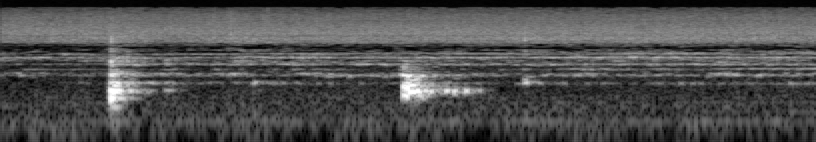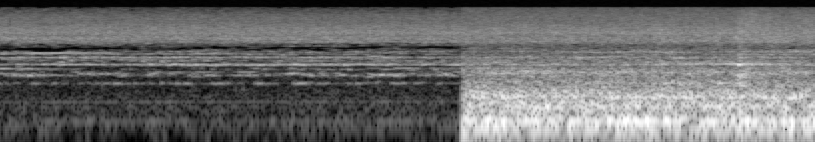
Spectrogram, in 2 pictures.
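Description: Near silence, broken by two faint knocks about a second and two and a half seconds in: a handheld sound level meter being set down and adjusted on a desk. A faint hiss comes up near the end.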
